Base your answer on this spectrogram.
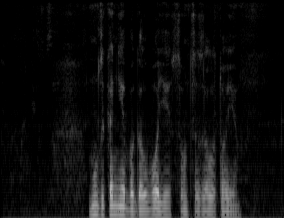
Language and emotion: Russian, positive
